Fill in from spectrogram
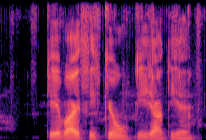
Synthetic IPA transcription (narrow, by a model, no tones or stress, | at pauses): keːbaːsiːkjõːkiːd͡ʒaːt̪iːɦɛː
